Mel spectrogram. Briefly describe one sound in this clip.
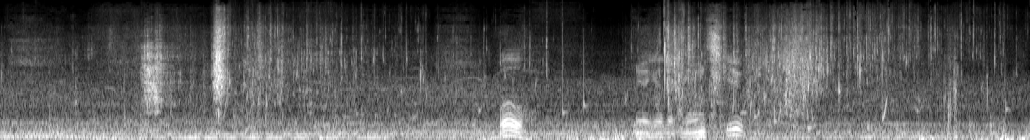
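A metal sand scoop scrapes through stones in shallow water.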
